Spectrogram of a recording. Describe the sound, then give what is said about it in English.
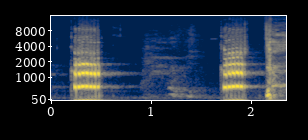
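Two short, buzzy trilled chirps separated by a pause, imitating a cricket, apparently done by voice, with a brief rougher burst right after the second chirp. “That's an amazing cricket sound”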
